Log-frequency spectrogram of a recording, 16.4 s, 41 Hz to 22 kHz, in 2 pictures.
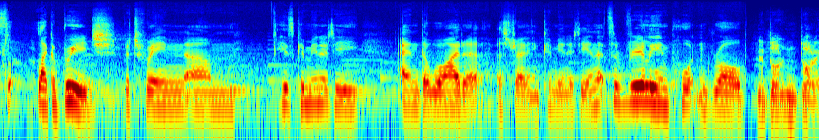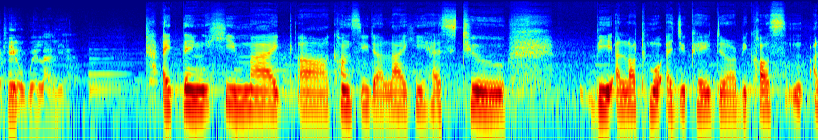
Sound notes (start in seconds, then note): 7.9 speaking in foreign language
